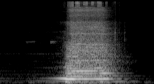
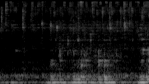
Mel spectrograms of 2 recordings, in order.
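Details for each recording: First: Gas water heater whistling, buzzing and rattling with water hiss when the hot tap is opened only slightly; a dripping tap suggests a loose worn faucet cartridge, to be replaced. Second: Gas water heater after replacing the worn kitchen tap valve cartridge: water runs gently with a low steady hum, the whistle and rattling gone.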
